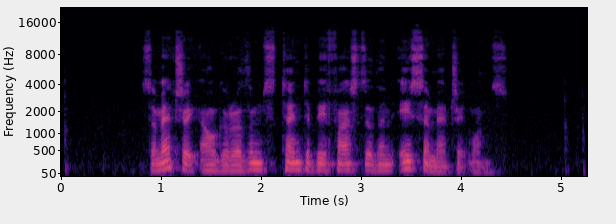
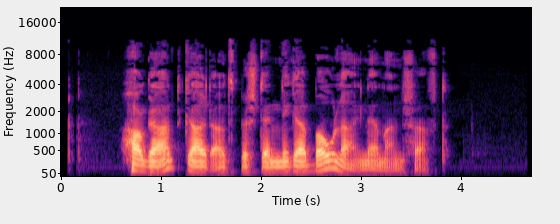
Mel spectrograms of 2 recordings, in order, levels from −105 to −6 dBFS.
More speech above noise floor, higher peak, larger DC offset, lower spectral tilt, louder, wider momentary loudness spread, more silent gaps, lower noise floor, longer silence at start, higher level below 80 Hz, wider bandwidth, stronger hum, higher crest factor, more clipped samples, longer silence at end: second, 37 dB vs 58 dB; second, -30 dBFS vs 0 dBFS; neither; second, -4.5 dB/octave vs -7 dB/octave; second, -52 LUFS vs -21 LUFS; second, 14 LU vs 17 LU; neither; first, -89 dBFS vs -79 dBFS; second, 0.05 s vs 0.65 s; second, -82 dBFS vs -54 dBFS; first, 13.5 kHz vs 11.5 kHz; neither; about the same, 24 dB vs 22 dB; neither; second, 0.8 s vs 1.1 s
